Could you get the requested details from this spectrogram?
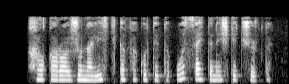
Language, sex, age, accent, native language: Uzbek, female, 18-24, Toshkent shahri, Uzbek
